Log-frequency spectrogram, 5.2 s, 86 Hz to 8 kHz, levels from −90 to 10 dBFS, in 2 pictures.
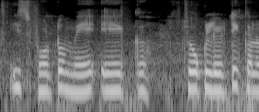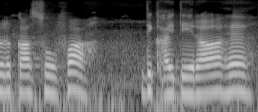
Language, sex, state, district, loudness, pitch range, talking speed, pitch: Hindi, male, Uttar Pradesh, Shamli, -17 LUFS, 190-215 Hz, 140 wpm, 205 Hz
